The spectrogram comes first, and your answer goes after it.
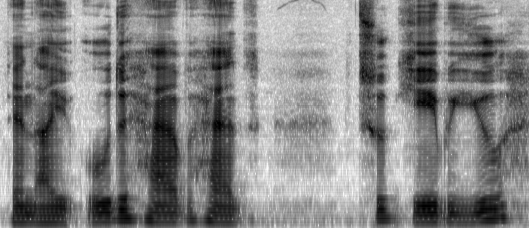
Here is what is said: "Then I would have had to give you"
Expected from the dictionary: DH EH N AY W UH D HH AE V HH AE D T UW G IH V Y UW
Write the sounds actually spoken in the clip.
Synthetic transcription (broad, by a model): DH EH N AY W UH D HH AE V HH AE D T UW G IH V Y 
